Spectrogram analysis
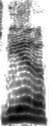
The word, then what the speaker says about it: Vienna: I do say Vina, not Vienna. How do you say Vienna sausage, John? Do you say Vienna or do you say Vena? I know it's Vienna, but I know we always said Vyena sausages when I was a kid.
